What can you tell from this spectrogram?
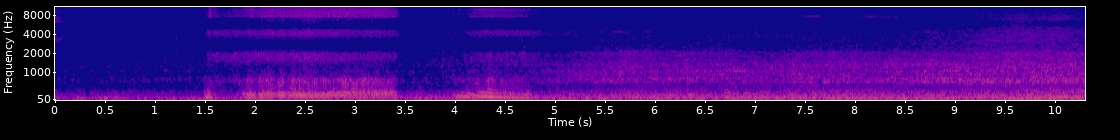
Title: My dog snores like a man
